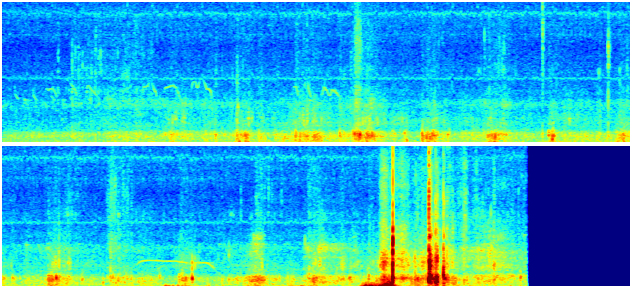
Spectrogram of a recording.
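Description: Footsteps crunch through dry leaves and brush.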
